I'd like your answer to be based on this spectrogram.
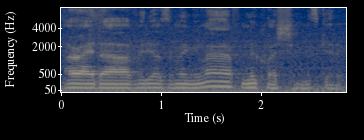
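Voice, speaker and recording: A man's voice: on the low side, quick pace, darkish tone. A man hosting a podcast, chatting and asking questions in an informal, slangy way. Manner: slangy, informal, swears casually. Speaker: podcast host. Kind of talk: casual interview chat. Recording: clear background noise.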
